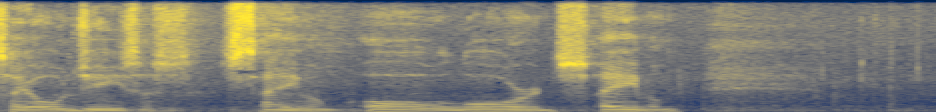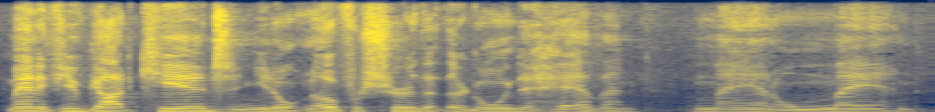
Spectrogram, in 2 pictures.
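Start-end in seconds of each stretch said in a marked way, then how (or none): 0.2-3.4 much softer, pleading prayer voice; soft imagined altar prayer; hushed prayer. Acted. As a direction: pray quietly and earnestly.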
